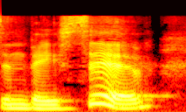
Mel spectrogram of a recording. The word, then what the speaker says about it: invasive: The second syllable is an open syllable, and as expected, it makes a long A sound, ve. But the third syllable, although it appears to be a vowel consonant E syllable or a silent E syllable, it's actually not following the rule we'd expect for a silent E syllable. It's not saying a long I sound. It's not invasive.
